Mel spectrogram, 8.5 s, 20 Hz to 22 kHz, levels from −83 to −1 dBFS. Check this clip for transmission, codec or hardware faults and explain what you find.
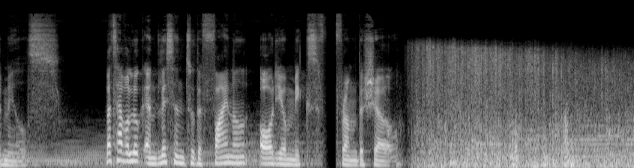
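Two faults are present: a brief audio freeze just past the midpoint, and a drop in call bitrate that lasts until the end of the clip.

Call audio freeze, 4.29 to 4.50 s. Packets likely stalled in transit and the jitter buffer ran dry. The receiver stretched the last sound into a fading continuation, and about 100 ms of that stretch is silence. When the audio resumes, it continues where it stopped, so about 189 ms of delay has been added and nothing is lost. On a spectrogram this looks like a smeared, decaying band followed by a blank strip.

Call bitrate drop, 5.13 s to the end. The bandwidth estimate fell, and the encoder was forced down to far fewer bits. The sound points to a fall from around 48 kbps to about 7 kbps, with the lowest rate held for roughly 1.9 s. Coarser coding makes the audio rough and muffled, and the cut-off falls from 20 kHz to 8 kHz. 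On a spectrogram, everything above 8 kHz goes dark, and it does not recover before the clip ends.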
